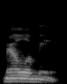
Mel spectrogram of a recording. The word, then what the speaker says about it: melamine: Laura said pronounced Mel mean. She spelled it out. MELL space A space MEAN. Melamine.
